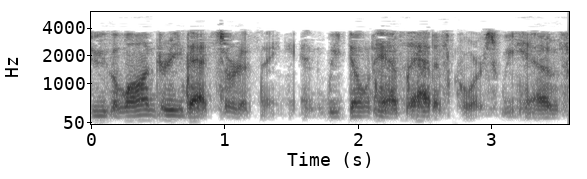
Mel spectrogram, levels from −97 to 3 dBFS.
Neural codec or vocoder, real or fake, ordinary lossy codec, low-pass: codec, 16 kHz, 8 kbps, FreqCodec, larger model; fake; MP3, 24 kbps; 5.4 kHz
